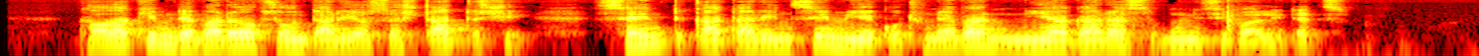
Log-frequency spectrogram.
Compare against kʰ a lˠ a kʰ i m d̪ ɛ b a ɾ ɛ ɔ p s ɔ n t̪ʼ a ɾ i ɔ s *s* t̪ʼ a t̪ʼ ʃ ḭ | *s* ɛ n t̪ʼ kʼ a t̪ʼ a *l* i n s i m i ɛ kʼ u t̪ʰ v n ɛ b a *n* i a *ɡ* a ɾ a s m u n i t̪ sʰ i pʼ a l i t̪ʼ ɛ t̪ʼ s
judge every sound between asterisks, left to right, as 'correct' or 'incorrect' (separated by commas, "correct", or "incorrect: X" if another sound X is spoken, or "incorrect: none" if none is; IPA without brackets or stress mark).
incorrect: ʃ, correct, incorrect: ɾ, correct, correct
